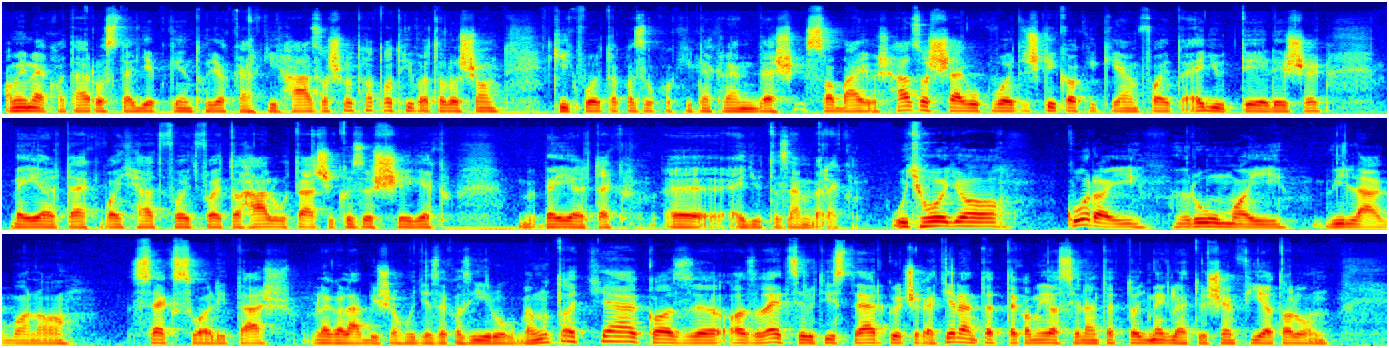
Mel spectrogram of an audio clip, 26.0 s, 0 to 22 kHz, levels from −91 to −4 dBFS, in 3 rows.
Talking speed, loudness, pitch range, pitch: 130 wpm, -17 LUFS, 105-120 Hz, 110 Hz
